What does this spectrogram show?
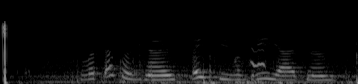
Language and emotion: Russian, positive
